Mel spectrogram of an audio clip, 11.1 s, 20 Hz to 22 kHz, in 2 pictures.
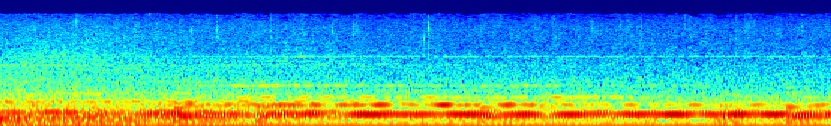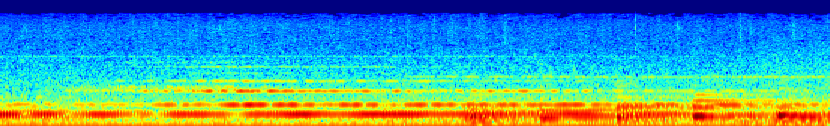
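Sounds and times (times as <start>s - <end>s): rain hiss: 0.0s - 11.0s
slow instrumental music: 0.0s - 11.0s.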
